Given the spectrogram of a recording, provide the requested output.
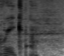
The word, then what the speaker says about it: Rika: Uh, so I would say Rika. Because so on the on the other hand, I would mm. also I would look at how your name is spelled. – Mm-hmm. – And for me, because mm-hmm. it's an mm. R, there is no mm. L. Mm-hmm. – It's not like, oh, Rika.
